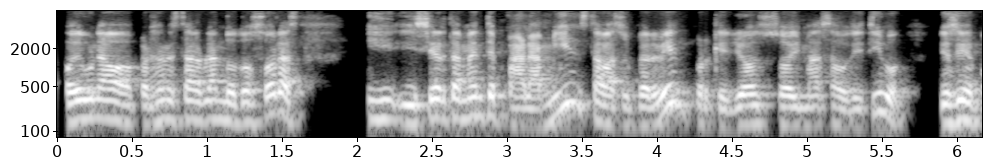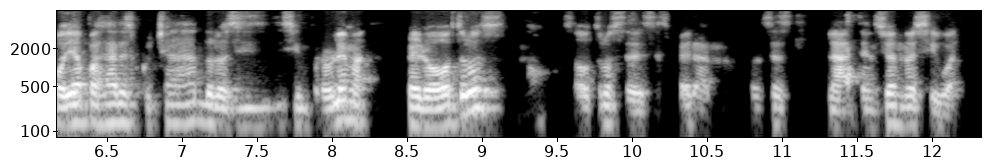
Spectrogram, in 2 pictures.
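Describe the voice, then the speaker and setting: Man, teacher, conversational lecture, husky voice, muffled sound. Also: mid-range voice, fast, a little mellow. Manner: conversational, tags many phrases with "¿no?". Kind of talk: classroom lecture. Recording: dull lo-fi classroom recording.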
